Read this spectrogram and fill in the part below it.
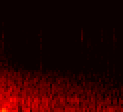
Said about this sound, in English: The roar is constant. It's very loud here. I can barely even hear myself. I think there are guys with the steam going up right out of manholes. All I hear right now is just this roaring sound. It's roaring.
